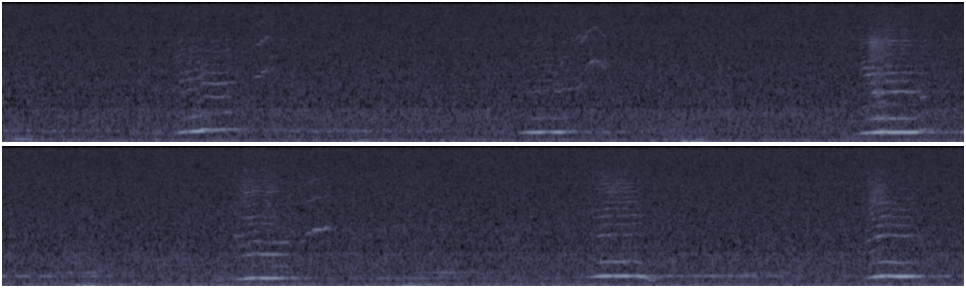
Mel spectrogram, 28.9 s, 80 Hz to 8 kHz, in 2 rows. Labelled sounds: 2.7	3.4	humpback whale, 0.96 to 1.8 kHz
8.8	9.1	humpback whale, 1.9 to 2.4 kHz
12.9	13.7	humpback whale, 1.0 to 3.4 kHz
18.0	19.4	humpback whale, 0.96 to 3.1 kHz
23.3	23.9	humpback whale, 1.7 to 3.3 kHz
27.5	28.1	humpback whale, 1.1 to 1.2 kHz

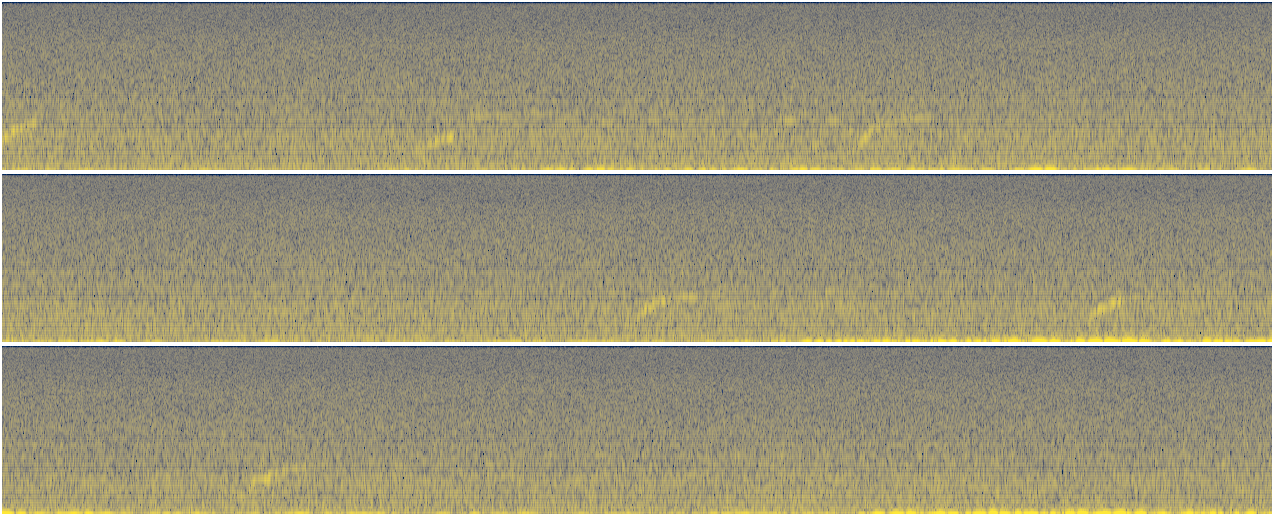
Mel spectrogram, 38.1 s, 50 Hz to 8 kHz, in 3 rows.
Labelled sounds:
0.1	0.4	humpback whale, 0.80 to 0.93 kHz
19.4	19.7	humpback whale, 0.80 to 0.90 kHz
23.8	24.1	humpback whale, 0.80 to 0.90 kHz
28.1	28.5	humpback whale, 0.80 to 0.93 kHz

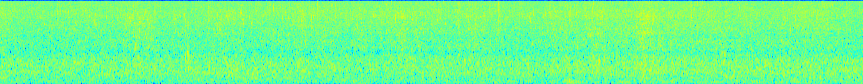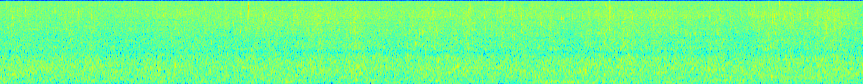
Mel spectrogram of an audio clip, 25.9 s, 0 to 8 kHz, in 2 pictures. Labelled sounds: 2.1	2.3	water noise, 3.7 to 4.0 kHz

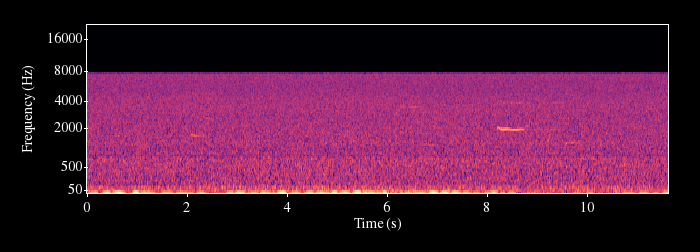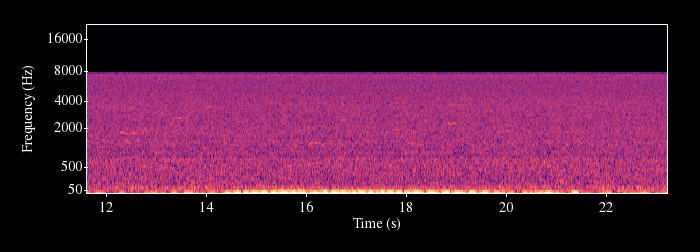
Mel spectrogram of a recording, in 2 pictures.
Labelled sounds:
8.2	8.8	killer whale, offshore, 1.8 to 2.1 kHz

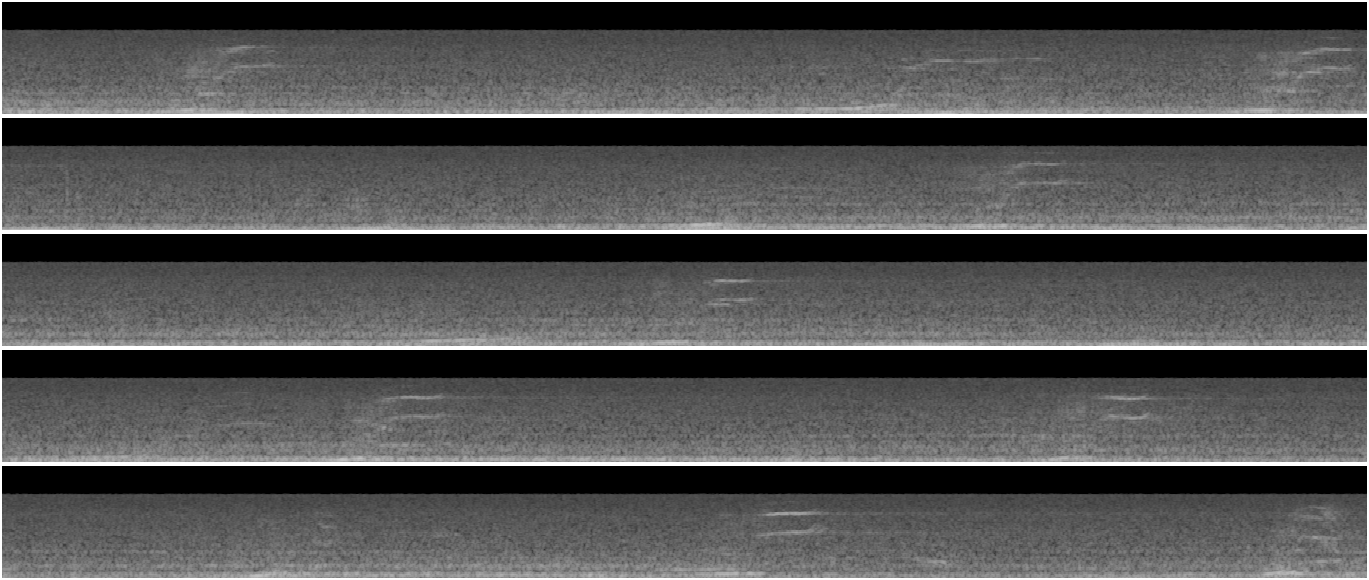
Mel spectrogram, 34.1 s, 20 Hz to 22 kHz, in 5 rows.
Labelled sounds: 1.0	1.4	humpback whale, 1.9 to 4.4 kHz
4.6	5.0	humpback whale, 2.4 to 2.8 kHz
6.3	6.9	humpback whale, 1.4 to 4.0 kHz
11.9	12.2	humpback whale, 1.9 to 4.3 kHz
17.2	17.5	humpback whale, 1.9 to 4.2 kHz
21.5	22.7	humpback whale, 1.3 to 4.1 kHz
25.9	26.3	humpback whale, 1.7 to 4.3 kHz
31.1	31.5	humpback whale, 1.7 to 4.4 kHz
33.8	34.0	humpback whale, 1.2 to 1.8 kHz

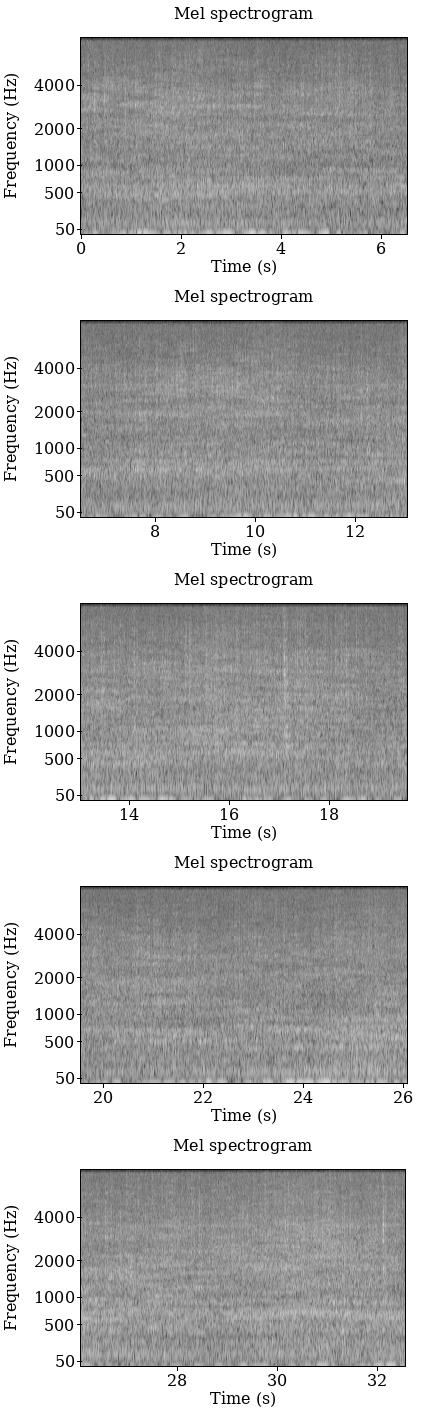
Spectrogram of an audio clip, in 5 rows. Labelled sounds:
0.8	1.1	vessel noise, 2.9 to 3.1 kHz
8.6	8.8	vessel noise, 5.1 to 5.4 kHz
10.0	10.3	vessel noise, 2.3 to 2.6 kHz
14.3	14.6	vessel noise, 3.3 to 3.4 kHz
29.5	29.7	vessel noise, 1.7 to 2.0 kHz

